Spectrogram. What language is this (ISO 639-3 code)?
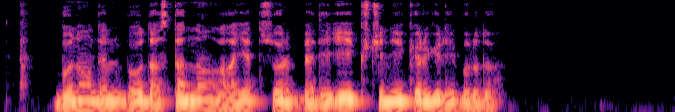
uig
